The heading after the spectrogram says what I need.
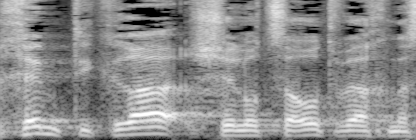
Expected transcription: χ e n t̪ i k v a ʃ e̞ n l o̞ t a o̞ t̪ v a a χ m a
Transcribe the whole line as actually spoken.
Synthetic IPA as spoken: χ e n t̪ i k ʁ a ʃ e̞ l o̞ t͡s a o̞ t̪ v e a χ n a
